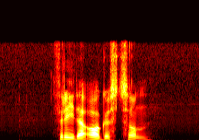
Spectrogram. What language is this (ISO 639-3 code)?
swe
